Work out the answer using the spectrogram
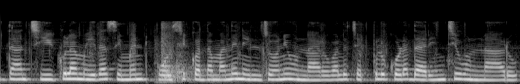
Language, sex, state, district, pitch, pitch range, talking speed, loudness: Telugu, female, Telangana, Mahabubabad, 230 Hz, 215-240 Hz, 150 wpm, -14 LUFS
